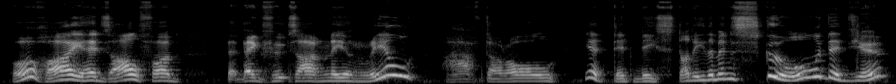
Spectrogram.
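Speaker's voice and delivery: loud, slow dad voice. A narrator's reading. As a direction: play a dad, loud and drawn out. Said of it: "Your dad says".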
